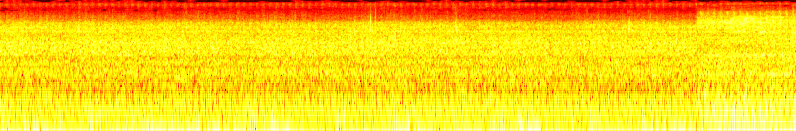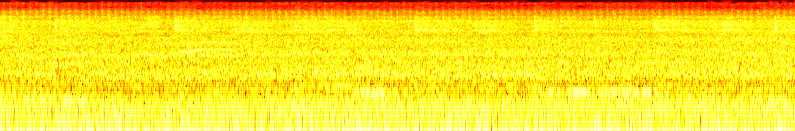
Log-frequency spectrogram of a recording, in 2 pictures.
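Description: A small engine runs steadily with an even low hum. From about halfway in, water splashes in a bait bucket as a hand reaches in and stirs it.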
